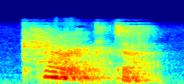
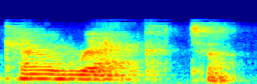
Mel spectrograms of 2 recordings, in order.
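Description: First: Said in the usual way. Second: "character" with full, unreduced vowels; mispronounced word. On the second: Shown as a demonstration. Teacher shows learners the wrong version, over-pronounced vowels. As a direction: sound out "character" with a strong "rek" in the middle. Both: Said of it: "It's not character".

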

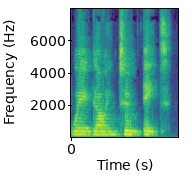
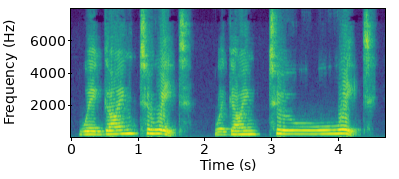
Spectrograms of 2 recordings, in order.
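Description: First: "to eat" split apart with no w glide; choppy unlinked. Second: "going to eat" with "to eat" glided by a w; slow, flowing "to eat" with a w link. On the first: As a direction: say "to" and "eat" as separate chopped words. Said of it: "which sounds choppy". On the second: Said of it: "There's that linking W". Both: Shown as a demonstration.

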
